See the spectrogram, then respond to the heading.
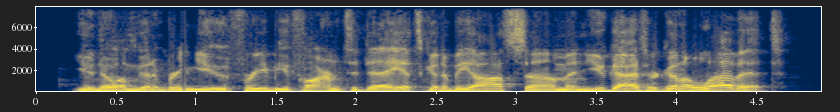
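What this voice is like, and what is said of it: Smooth radio announcer voice. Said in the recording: “that beautiful radio voice that he's got over there”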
